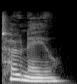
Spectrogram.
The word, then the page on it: toenail: British English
